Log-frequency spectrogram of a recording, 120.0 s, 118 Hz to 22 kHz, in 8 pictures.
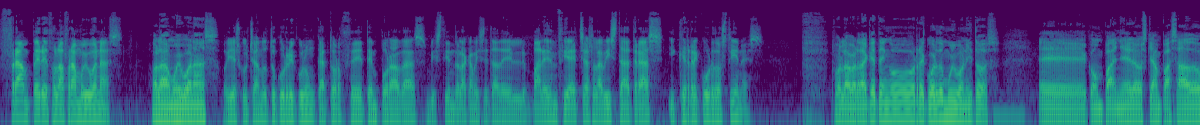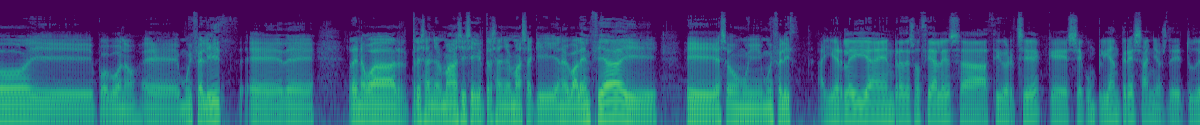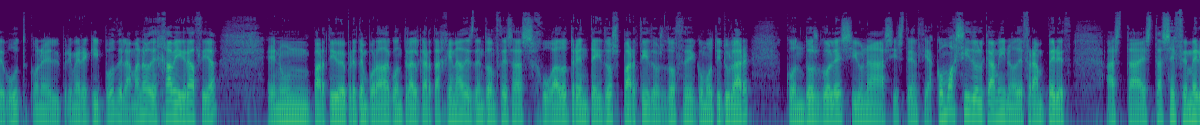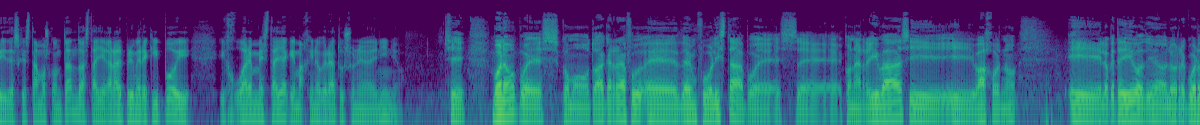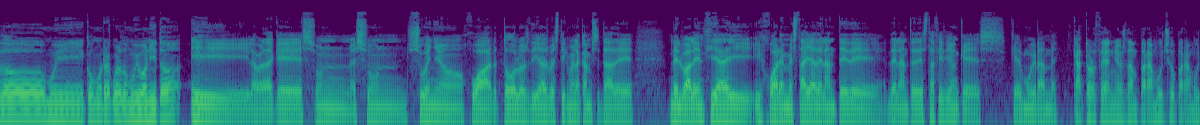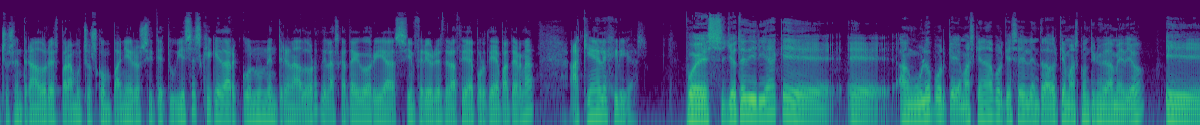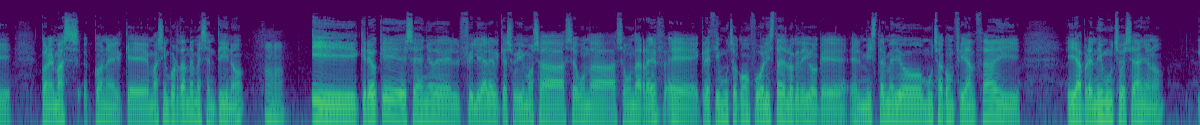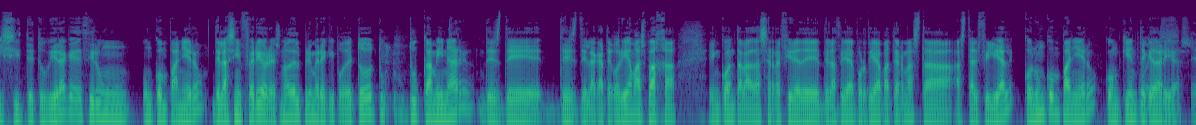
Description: El canterano nos habla desde la concentración de la selecció española sub21. El extremo nos habla de la figura de su padre, de las dudas del verano y de su renovación hasta el 2026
